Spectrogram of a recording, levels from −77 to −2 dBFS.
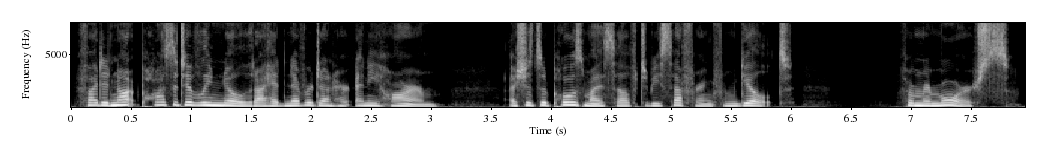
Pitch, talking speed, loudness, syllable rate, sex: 210 Hz, 190 wpm, -16 LUFS, 6.0 syllables/s, female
